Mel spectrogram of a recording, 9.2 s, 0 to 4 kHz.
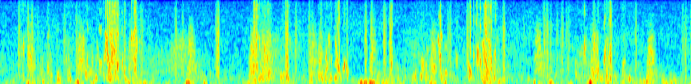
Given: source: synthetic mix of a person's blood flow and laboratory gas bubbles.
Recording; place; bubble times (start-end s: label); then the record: Doppler ultrasound of blood flow; subclavian vein
0.26-0.35 s: bubbles
0.61-0.71 s: bubbles
0.85-0.98 s: bubbles
1.08-1.88 s: bubbles
3.32-3.88 s: bubbles
4.22-4.68 s: bubbles
5.20-5.26 s: bubbles
5.38-6.00 s: bubbles
6.06-6.12 s: bubbles
6.23-6.63 s: bubbles
7.74-7.83 s: bubbles
7.87-8.45 s: bubbles
From the record:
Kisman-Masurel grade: 332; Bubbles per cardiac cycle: rolling drumbeat, 9 or more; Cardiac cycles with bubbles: 50 to 99%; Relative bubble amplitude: moderate (0.250 to 0.450); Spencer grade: 3 (all of the cardiac periods contain showers or single bubble signals, but not dominating or overriding the cardiac motion signals); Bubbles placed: anywhere in the cardiac cycle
